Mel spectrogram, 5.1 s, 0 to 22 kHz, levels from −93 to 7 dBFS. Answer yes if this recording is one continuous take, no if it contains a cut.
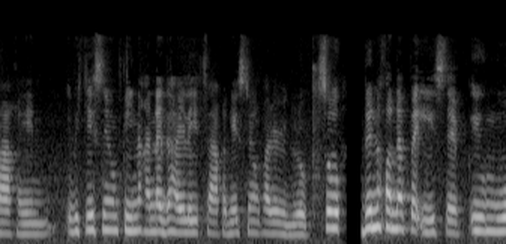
yes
